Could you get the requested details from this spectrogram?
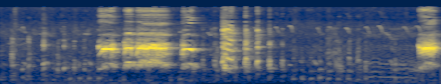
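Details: Red junglefowl kept as decoy birds at a fowl-keeping site in the evening: a loud, broken crow in several harsh segments, then a second short crow near the end, over soft clucking and scattered chirps of small birds.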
